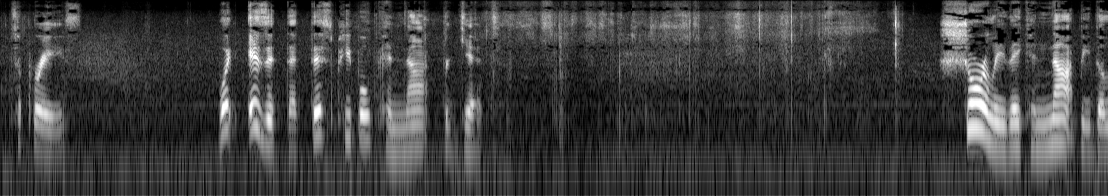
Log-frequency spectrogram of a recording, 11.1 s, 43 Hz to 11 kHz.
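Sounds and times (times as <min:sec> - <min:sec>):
low hum: 0:00.0 - 0:09.4.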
